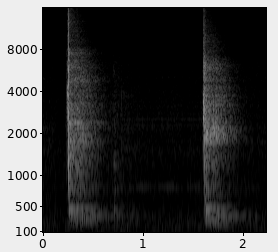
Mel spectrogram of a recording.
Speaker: I'm going to disconnect the motor, so that all we'll hear is the solenoid.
